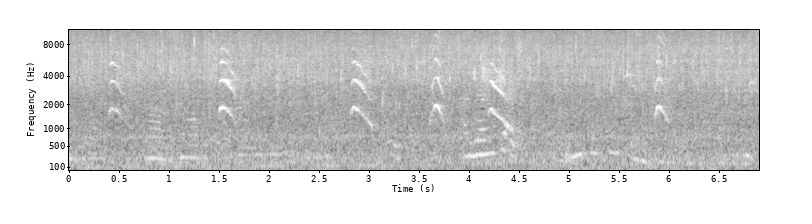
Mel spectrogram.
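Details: Asian small-clawed otter at Oji Zoo giving high, thin whines. Each is a sharp downward-sliding squeak, and they come every second or so in an uneven series. Splashing water and a low background hum are heard throughout.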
